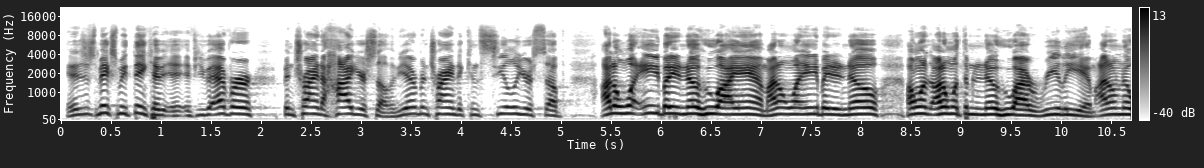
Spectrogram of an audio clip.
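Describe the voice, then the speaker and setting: Midwestern guy preaching, high voice, super bright and sharp, acts out the voices and gets loud then soft. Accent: Midwestern American. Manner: animated, acts out inner voices with swings in loudness. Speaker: pastor. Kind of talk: sermon.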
